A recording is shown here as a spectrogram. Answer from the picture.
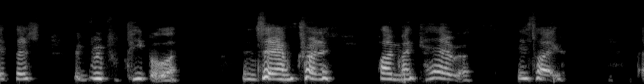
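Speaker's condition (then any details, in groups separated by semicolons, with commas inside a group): Cerebral palsy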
